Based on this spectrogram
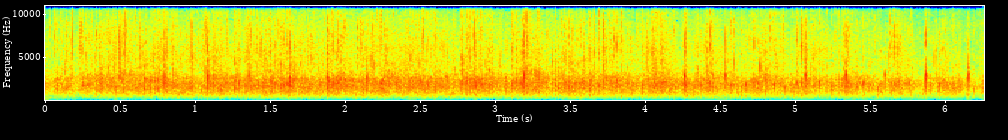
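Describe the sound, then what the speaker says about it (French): An audience at an event applauds a local artist, a steady, dense wash of clapping from many hands that continues throughout without talk. "Vous pouvez applaudir Denis, artiste local."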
